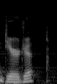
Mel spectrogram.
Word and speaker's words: Deirdre: Pronounced Deidre as Daedre. Deirdre. I go back and forth. Deirdre. No, I say Deirdre.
